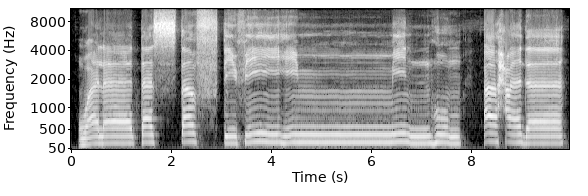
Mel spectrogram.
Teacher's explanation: mim sukun bertemu dengan huruf mim yang berharokat tasdid, maka mim sukunnya melebur masuk ke huruf mim yang berharokat tasdid, yang ini. Kita tahan dan kita tekan serta kita dengungkan 2 sampai 3 harokat.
